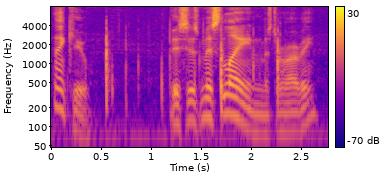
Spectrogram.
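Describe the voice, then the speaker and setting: An actor playing a composed, confident gentleman detective in an old-time radio drama. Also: fairly low pitch, big pitch swings, normal speed, background noise. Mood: assured. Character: composed, confident gentleman sleuth, man of reason.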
